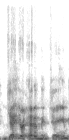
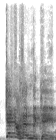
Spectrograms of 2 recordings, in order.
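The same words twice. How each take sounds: First: Higher, questioning retort, not shouted; incredulous echo. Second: Imitating Richard Kind yelling, high and loud; retold angry shout. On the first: Retold or imitated. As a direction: throw it back as a disbelieving question. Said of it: "And I was like". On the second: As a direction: bellow it as a competitive player's outburst. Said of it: "and he goes".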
